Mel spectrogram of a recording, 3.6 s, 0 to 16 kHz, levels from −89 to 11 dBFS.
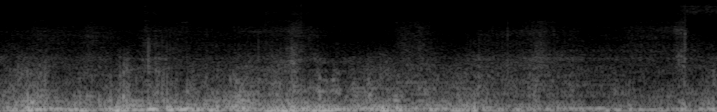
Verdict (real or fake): fake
